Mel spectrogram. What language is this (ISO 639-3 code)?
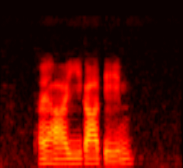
yue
